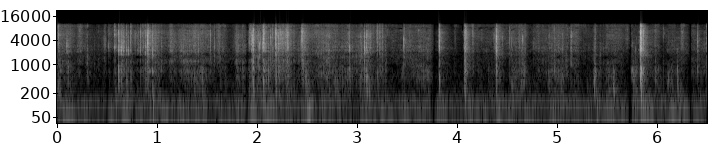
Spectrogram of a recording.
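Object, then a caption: Magnesium carbonate gym chalk block. Fingers with blue-painted nails squeeze and crush a solid block of plain white gym chalk (magnesium carbonate) by hand, over chunks and powder in a dark bowl. The chalk gives off a dry, bright crumbling and crinkling texture, broken by a string of short, sharp snaps as pieces break apart. It sounds close and quiet, with little low end and almost no ring after each crack.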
